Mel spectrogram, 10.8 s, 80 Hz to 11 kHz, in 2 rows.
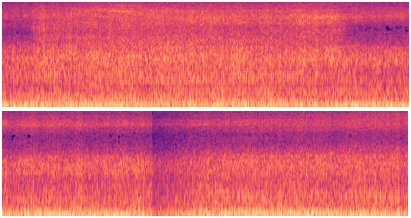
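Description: Off-road 4x4 engine running steadily under load, with a short drop in level about two thirds of the way through.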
